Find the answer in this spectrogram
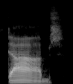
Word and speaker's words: Dobbs: And then Romeo Dubs, who had, it's Dobbs, which is the crazy play. Dobbs, yeah, We right. all said Dubs, and then like midway through preseason, he was like, "No, it's Dobbs," and we were like, "Damn it!"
